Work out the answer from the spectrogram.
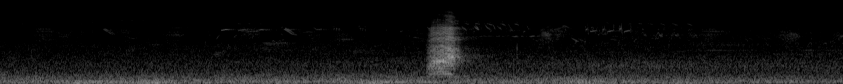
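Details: Young common ravens, hatched April 1st 2022 and fledged May 15th 2022, waiting for their parents to feed them, one growing impatient: a single harsh, hoarse call midway, with small birds chirping high in the background over a steady low rumble.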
